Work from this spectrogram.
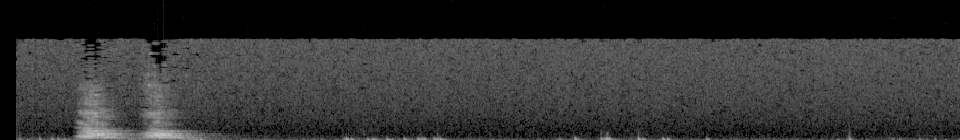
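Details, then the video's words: Female dog barking at a workplace, putting her whole body into it: two loud, quick barks in a row, followed by soft thumps and low rustling sounds. "Trilby Barks (At Work)"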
